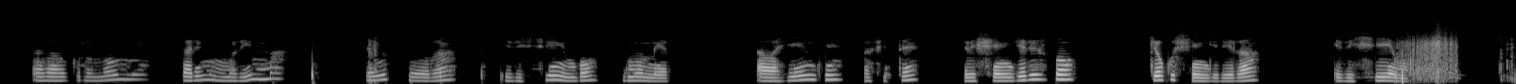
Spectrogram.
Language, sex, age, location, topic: Kinyarwanda, female, 50+, Musanze, agriculture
